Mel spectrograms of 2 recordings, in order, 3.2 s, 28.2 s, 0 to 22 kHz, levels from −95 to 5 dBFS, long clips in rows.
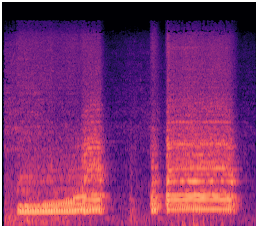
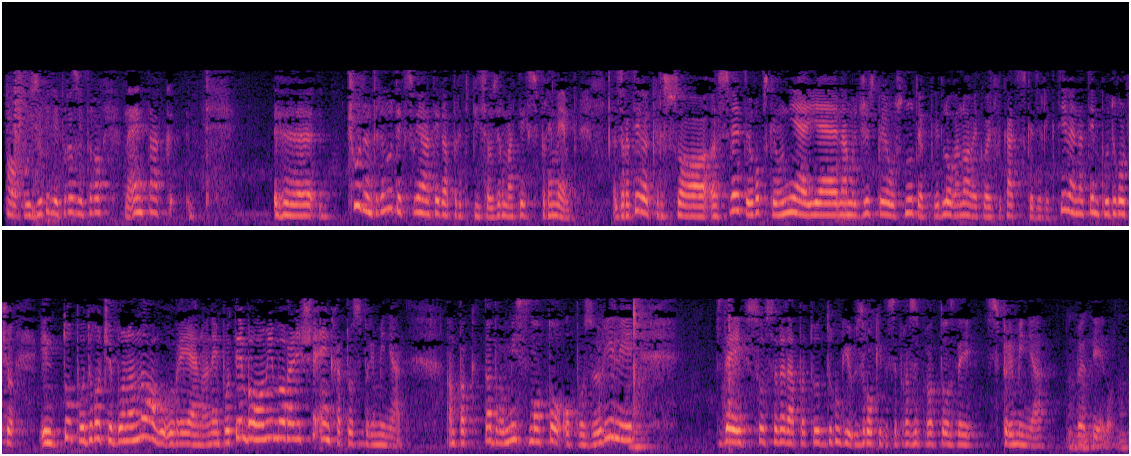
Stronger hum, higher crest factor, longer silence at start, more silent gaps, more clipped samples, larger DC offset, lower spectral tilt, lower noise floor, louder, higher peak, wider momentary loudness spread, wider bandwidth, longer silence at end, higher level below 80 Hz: neither; second, 14 dB vs 24 dB; about the same, 0 s vs 0.05 s; neither; neither; neither; about the same, -5 dB/octave vs -6 dB/octave; second, -39 dBFS vs -56 dBFS; first, -15 LUFS vs -28 LUFS; about the same, -2 dBFS vs -4 dBFS; second, 6 LU vs 13 LU; first, 14 kHz vs 6.6 kHz; first, 0.2 s vs 0 s; first, -42 dBFS vs -64 dBFS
